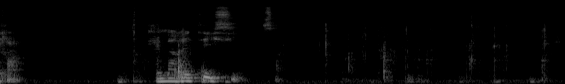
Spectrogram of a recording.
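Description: Paper cards slide and rustle across a cloth surface.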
